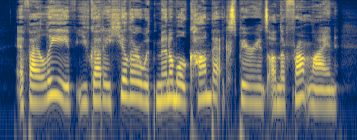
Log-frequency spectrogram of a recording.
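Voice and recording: Natural-voiced reading aloud with ordinary pitch variation.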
